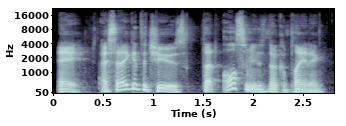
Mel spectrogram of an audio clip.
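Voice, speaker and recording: Man reading aloud with very animated pitch. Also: fast talker. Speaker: let's play host. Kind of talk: reading visual novel dialogue aloud.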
